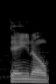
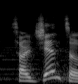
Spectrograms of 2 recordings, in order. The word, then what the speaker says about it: Sargento: Did you just mispronounce the Sargento Bridge? Probably, because I saw it at a glance, and I was like, it's cheese. Sargento is the word I was looking for.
